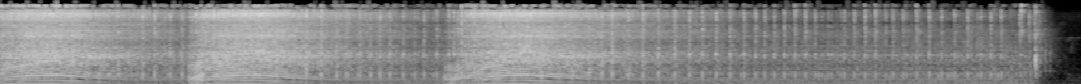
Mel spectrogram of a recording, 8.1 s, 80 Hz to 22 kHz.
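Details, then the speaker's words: Poulan 2150LX chainsaw after recoil spring replacement: on each blip the revs hang high and sink back slowly, last run-down taking seconds; throttle sticking because a fuel line was in the way of the throttle linkage. "All right, sounds like the throttle is sticking a little bit. Let me see what's going on here."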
